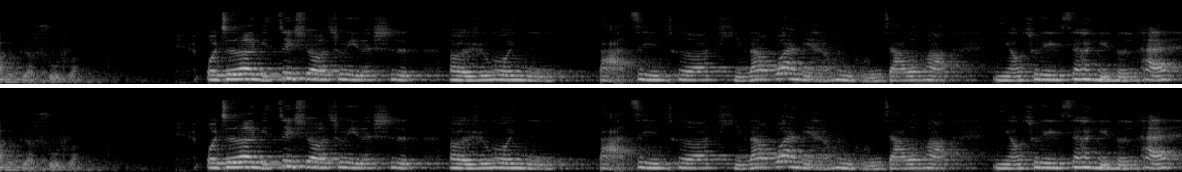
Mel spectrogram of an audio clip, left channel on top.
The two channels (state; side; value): identical; both; correlation 1.00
